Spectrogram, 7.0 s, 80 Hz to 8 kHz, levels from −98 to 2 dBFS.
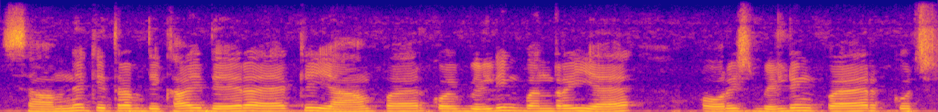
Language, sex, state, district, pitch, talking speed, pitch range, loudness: Hindi, male, Rajasthan, Bikaner, 175 Hz, 180 wpm, 165-190 Hz, -15 LUFS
